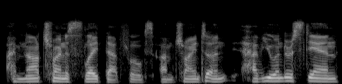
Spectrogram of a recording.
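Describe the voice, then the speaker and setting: A North American Hebrew teacher leads an online class over a video call in a mid-range voice at normal speed, with no room sound. He explains at length in a conversational way, saying "um" frequently.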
